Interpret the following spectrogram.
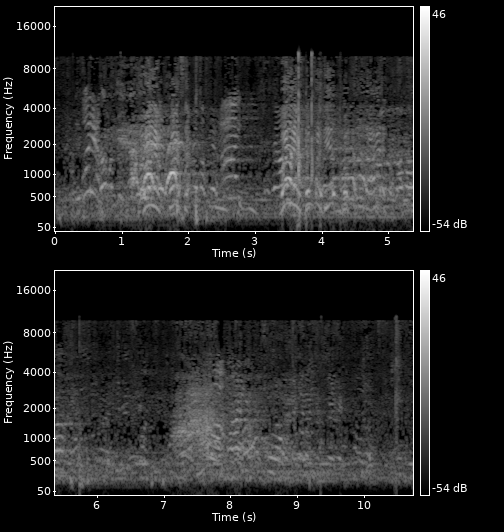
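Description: Players' voices calling and shouting across the pitch, in three loud stretches: near the start, around four seconds in, and at about seven to eight seconds.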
